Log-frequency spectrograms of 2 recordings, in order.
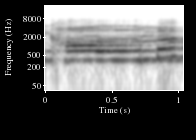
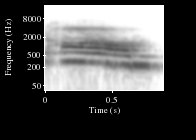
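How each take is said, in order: First: The l is pronounced. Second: The l is silent. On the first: The speaker calls it wrong. "You don't say calm" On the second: The speaker calls it right. "You say calm"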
